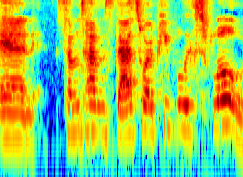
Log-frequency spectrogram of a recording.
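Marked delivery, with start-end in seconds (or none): none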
